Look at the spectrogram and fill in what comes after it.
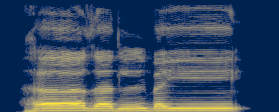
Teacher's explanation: ہا کھڑی زبر ہے، ایک الف کے برابر کھڑی زبر کو لمبا کریں گے۔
